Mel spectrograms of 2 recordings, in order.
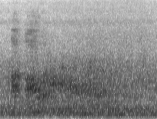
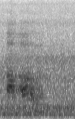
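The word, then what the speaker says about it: Aʻala: It's pronounced A'ala. You pronounce all the vowels, A'ala.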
